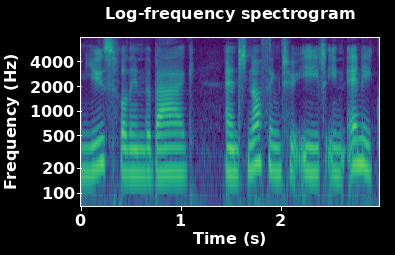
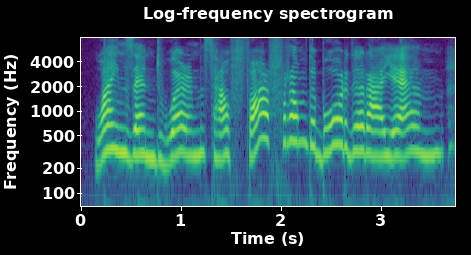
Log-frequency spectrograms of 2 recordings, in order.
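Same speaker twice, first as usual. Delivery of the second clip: chattering nonsense; 8 semitones higher, 11 dB louder than usual. A narrator's reading. Winged creatures whirling round the clerk, high chatter. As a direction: chatter gleefully around him. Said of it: "chattering ... perfect nonsense".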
